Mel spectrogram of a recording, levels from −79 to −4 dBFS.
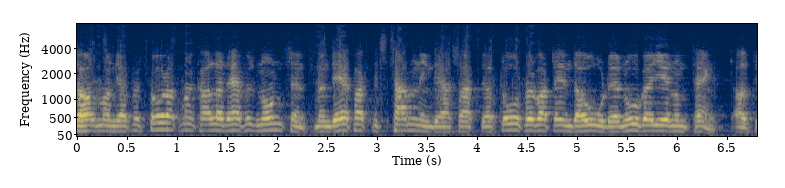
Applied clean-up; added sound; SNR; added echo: neural separator model SepFormer DNS4.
